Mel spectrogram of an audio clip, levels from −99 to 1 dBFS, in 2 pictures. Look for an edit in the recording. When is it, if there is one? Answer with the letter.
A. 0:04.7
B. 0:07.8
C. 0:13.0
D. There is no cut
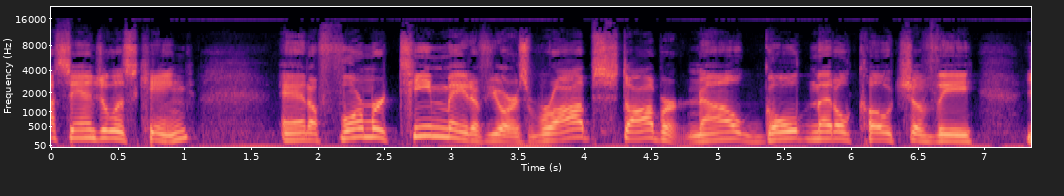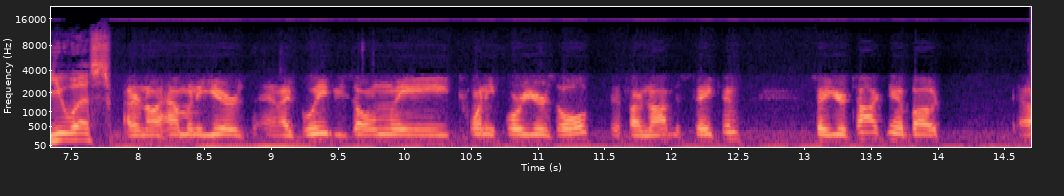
B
